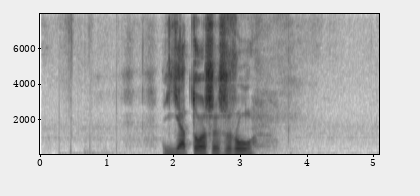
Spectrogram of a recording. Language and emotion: Russian, angry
